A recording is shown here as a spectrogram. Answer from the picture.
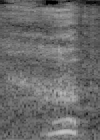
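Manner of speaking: a sharp high gasp of discovery; surprised gasp. Real, not acted. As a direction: gasp as if spotting something. Sudden idea, surprised gasp.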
